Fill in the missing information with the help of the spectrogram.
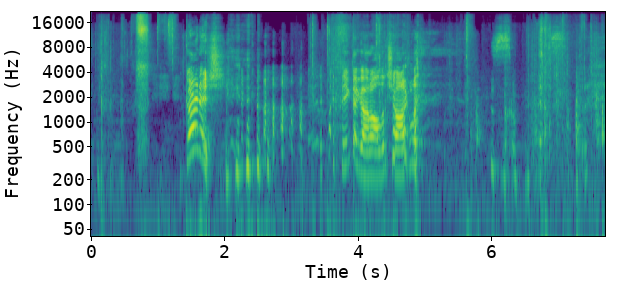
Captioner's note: laughs; both laugh; laughs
